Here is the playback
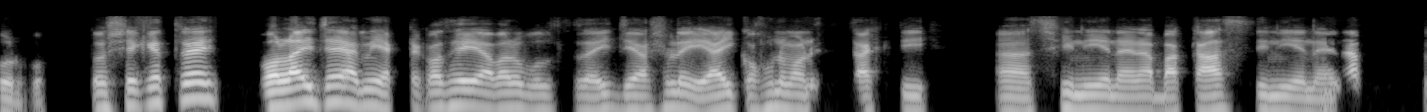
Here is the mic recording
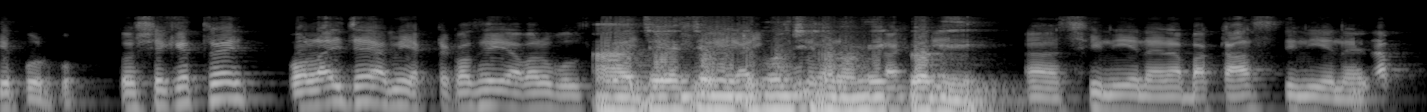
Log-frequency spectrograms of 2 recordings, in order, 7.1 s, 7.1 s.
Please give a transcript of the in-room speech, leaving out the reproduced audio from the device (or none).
আ যে, যেমনটি বলছিলাম আমি একটু আগে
